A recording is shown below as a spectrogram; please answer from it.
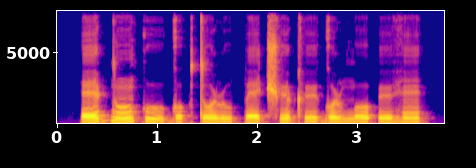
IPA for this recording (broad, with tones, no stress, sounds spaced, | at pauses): ɛ˧˥ ɖ d õ˧˥ k u˥˩ ɡ o˥˩ k t o˥˧ ɭ u˥˩ p ɛ˧˥ t͡ʃʰ ʏ˥˩ ʈʰ ø˥˧ ɡ o˥˩ ɭ ŋ o˧˥ ʔ ø˧˥ ɦ ɛ̃˧˥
